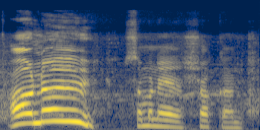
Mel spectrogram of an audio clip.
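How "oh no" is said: loud, high cry of dismay; alarmed cry. Real, not acted. Player suddenly meets an enemy, alarmed cry. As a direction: yelp it, caught out.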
